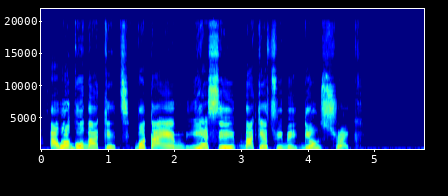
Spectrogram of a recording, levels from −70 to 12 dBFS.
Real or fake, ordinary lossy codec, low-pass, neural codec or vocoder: fake; none; none; vocoder, 48 kHz, 128 mel bands, Vocos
